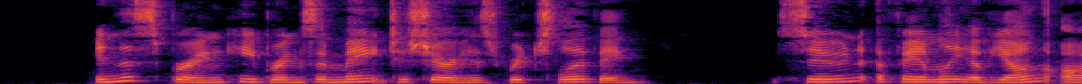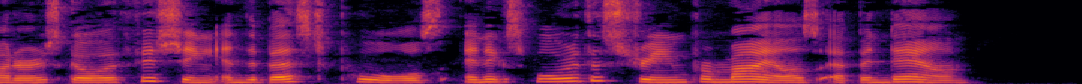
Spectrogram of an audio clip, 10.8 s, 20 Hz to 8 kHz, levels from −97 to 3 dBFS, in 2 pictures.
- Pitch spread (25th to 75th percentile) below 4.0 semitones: Yes, average, 2.9 semitones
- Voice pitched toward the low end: No, high, 230 Hz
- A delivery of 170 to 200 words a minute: Yes, average, 190 wpm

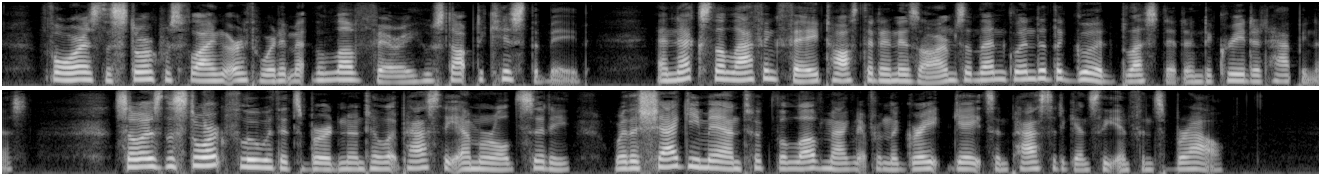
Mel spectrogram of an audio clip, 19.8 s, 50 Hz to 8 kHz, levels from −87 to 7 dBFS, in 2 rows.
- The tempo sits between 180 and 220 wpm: Yes, average, 185 wpm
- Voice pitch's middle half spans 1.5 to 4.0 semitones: Yes, average, 3.3 semitones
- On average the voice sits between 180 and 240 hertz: Yes, medium, 185 Hz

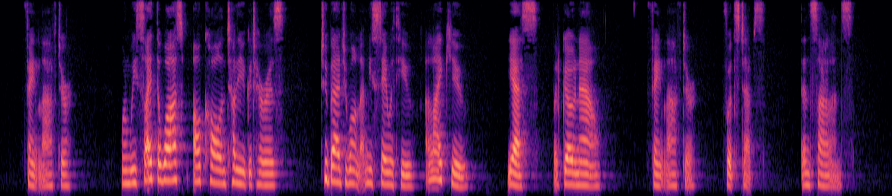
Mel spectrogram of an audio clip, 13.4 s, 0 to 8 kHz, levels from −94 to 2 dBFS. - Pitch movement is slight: No, average, 3.5 semitones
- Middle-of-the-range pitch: Yes, medium, 180 Hz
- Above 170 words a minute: No, average, 150 wpm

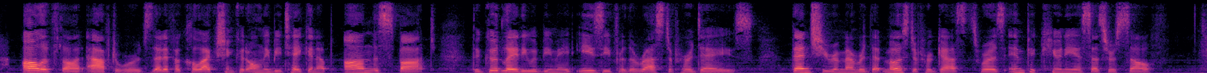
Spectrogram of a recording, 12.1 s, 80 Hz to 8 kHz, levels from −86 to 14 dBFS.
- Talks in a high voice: No, medium, 165 Hz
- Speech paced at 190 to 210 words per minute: Yes, fast, 205 wpm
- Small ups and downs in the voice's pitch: Yes, narrow, 1.9 semitones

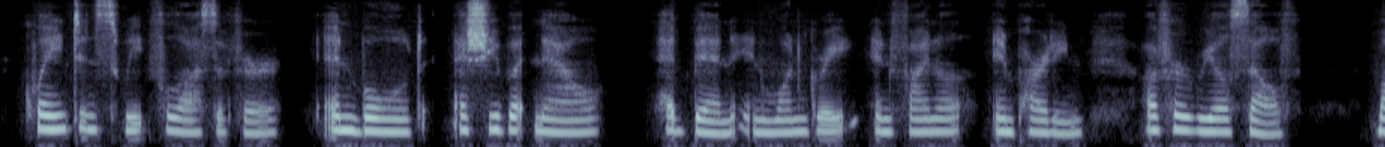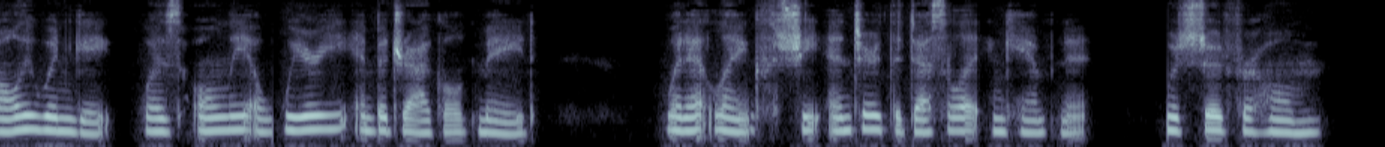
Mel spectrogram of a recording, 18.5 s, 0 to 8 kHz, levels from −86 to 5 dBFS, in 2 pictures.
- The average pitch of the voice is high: Yes, high, 225 Hz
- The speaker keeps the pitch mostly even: Yes, narrow, 2.3 semitones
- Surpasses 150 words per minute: No, average, 145 wpm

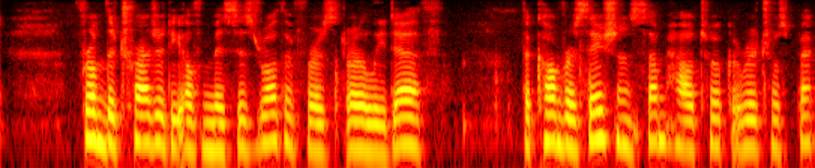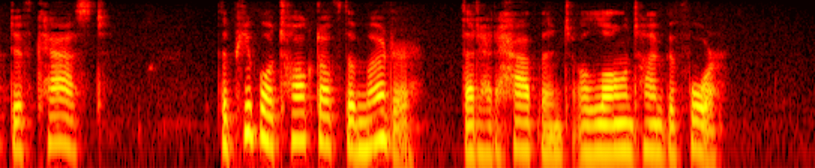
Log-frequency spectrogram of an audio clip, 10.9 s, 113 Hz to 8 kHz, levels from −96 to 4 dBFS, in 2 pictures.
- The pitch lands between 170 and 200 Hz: Yes, high, 190 Hz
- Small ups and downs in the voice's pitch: No, average, 3.2 semitones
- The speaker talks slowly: No, average, 155 wpm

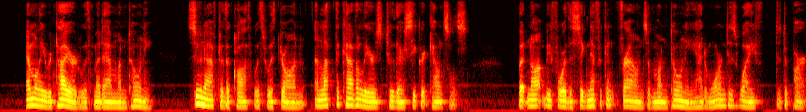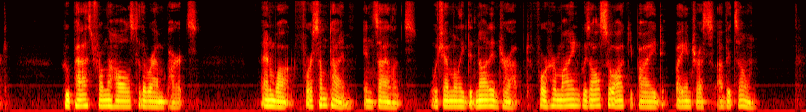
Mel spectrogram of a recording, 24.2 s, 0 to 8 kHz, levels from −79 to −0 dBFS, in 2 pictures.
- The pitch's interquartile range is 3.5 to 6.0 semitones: No, average, 2.8 semitones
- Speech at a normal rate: Yes, average, 160 wpm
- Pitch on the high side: No, low, 105 Hz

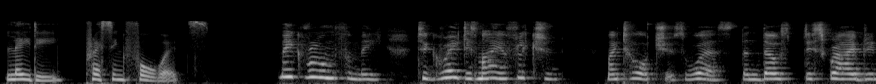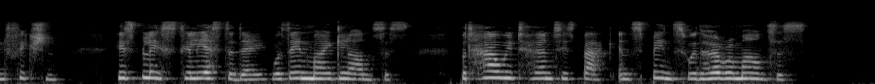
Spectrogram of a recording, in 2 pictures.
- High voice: Yes, very high, 255 Hz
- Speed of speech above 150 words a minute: No, average, 140 wpm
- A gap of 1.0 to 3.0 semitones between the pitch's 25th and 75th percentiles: Yes, average, 2.7 semitones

